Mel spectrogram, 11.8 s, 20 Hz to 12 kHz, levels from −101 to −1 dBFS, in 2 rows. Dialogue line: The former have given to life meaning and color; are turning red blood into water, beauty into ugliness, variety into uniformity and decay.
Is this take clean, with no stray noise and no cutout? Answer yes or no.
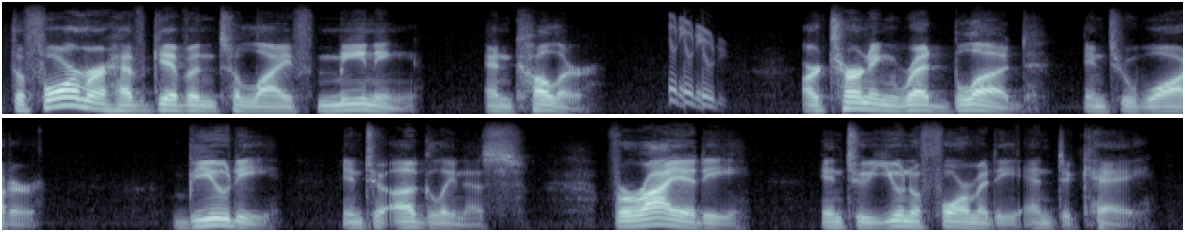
no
